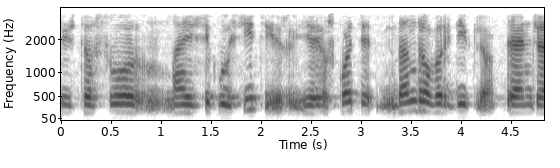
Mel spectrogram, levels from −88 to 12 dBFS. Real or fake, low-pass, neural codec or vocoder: fake; 3.6 kHz; codec, 16 kHz, 8 kbps, FreqCodec, larger model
